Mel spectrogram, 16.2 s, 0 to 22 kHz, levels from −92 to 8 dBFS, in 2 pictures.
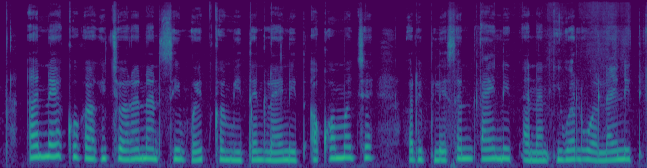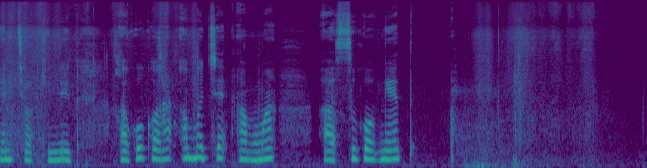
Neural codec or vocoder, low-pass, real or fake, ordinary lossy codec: vocoder, 44.1 kHz, 128 mel bands every 256 samples, BigVGAN v2; none; fake; none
